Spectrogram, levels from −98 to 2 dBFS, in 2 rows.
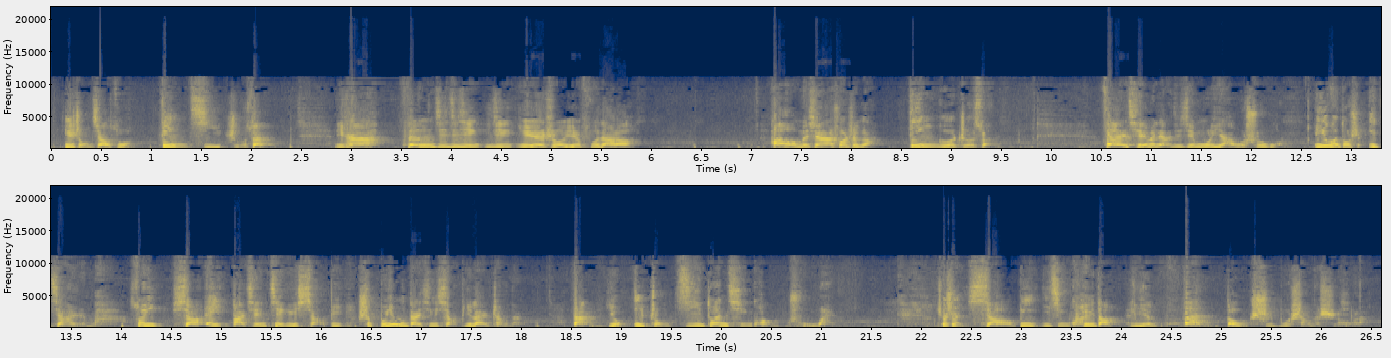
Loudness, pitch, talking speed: -16 LUFS, 255 Hz, 230 characters per minute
